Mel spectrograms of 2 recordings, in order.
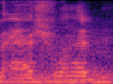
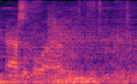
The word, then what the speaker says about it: Askeladd: Do they call him Ashlad? Like, do they properly? Askeladd. That's not how that's not how his name's pronounced. Why did they do that? I don't know. His name literally means Ashen Lad.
